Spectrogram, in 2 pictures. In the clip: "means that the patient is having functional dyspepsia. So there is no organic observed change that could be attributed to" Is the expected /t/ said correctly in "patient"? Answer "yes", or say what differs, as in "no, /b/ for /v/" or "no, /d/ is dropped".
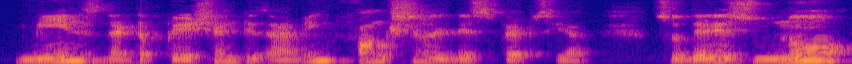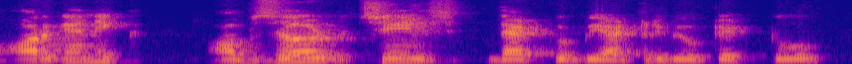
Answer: yes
